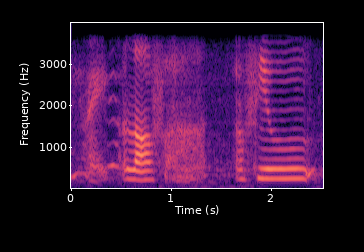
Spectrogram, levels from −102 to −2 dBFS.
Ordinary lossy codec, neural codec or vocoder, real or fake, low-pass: none; codec, 24 kHz, 3.1 kbps, DualCodec; fake; 3.6 kHz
